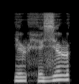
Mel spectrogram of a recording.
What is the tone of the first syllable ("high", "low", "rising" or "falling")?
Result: low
